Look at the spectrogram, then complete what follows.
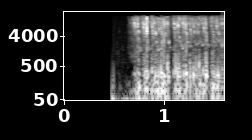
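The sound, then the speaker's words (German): After a brief silence, a steady, rushing gurgle of water bubbling through a bong starts up abruptly and keeps going, fairly loud and churning, with no voices. “Nee, das war mehr Bong oder so.”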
